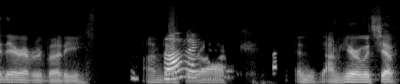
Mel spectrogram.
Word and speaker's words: Rak: remind you, my name is Dr. Rock, spelled R-A-K, pronounced R-O-C-K, and I am a lifestyle medicine physician.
